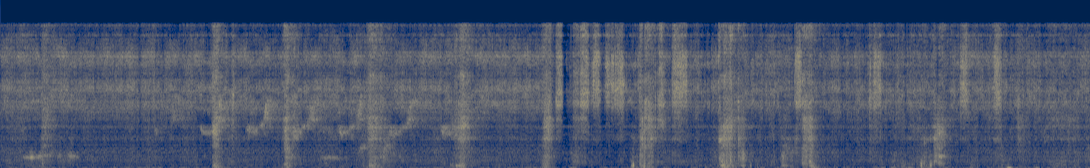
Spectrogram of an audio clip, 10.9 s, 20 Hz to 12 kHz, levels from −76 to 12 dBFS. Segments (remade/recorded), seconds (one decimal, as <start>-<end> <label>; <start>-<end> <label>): 0.0-10.9 remade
